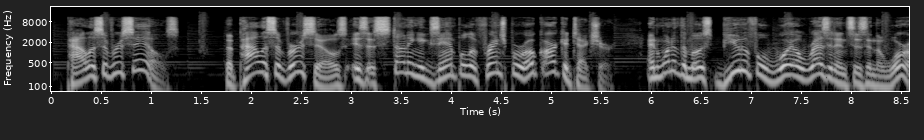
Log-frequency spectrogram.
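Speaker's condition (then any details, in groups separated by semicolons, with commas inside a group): No condition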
